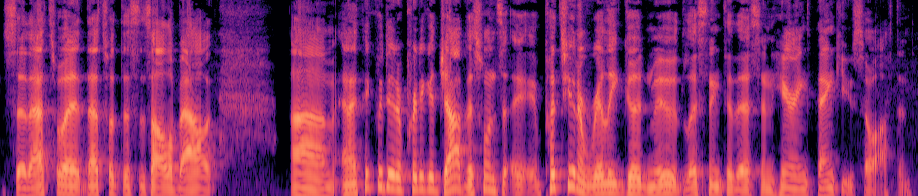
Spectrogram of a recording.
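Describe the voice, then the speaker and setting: A man's voice: on the low side, a little fast, fairly bright tone. A man hosting a music podcast, chatting casually in an upbeat, enthusiastic way. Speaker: podcast host. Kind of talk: casual chat.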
